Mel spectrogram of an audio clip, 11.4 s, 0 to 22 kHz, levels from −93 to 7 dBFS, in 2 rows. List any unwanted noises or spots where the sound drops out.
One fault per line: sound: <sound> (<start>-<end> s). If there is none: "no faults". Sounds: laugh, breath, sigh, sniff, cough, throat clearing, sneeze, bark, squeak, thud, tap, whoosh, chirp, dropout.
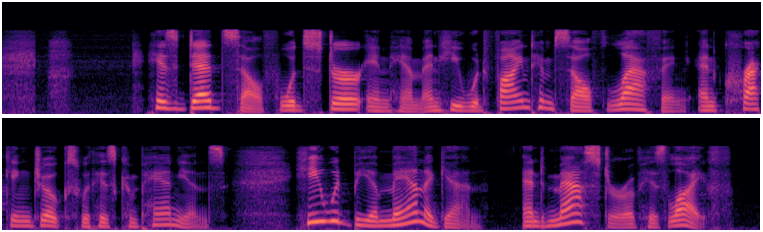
sound: breath (0.3-0.7 s)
